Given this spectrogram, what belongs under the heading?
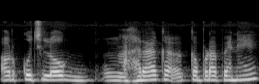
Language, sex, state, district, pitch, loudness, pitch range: Hindi, female, Chhattisgarh, Kabirdham, 200 Hz, -16 LUFS, 185-210 Hz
